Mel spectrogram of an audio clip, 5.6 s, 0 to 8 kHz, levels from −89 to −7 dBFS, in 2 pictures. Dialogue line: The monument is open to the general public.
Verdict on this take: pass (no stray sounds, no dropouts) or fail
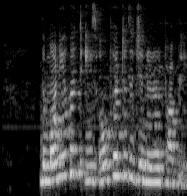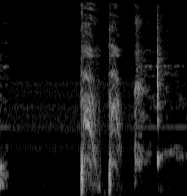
fail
